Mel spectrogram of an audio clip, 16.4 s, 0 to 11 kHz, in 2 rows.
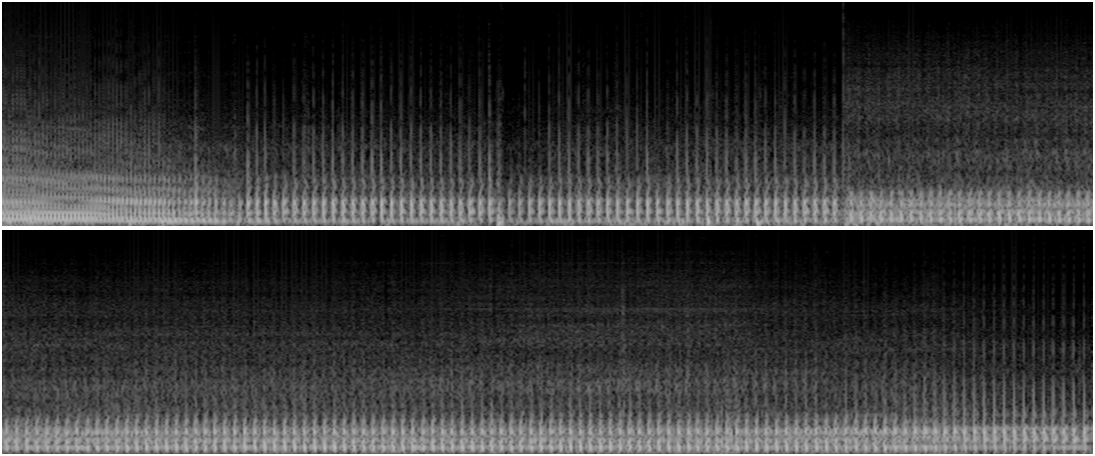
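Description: Suzuki GSX-R150's single-cylinder four-stroke engine, its revs falling steadily for about the first two seconds as the motorcycle slows, then running evenly at low revs. The rushing hiss on top fades out about six seconds in.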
